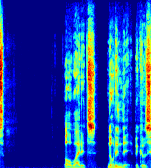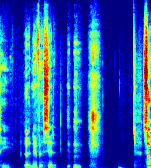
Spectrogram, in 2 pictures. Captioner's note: clears throat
